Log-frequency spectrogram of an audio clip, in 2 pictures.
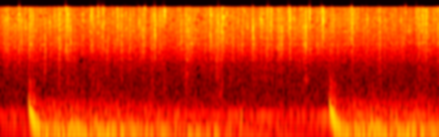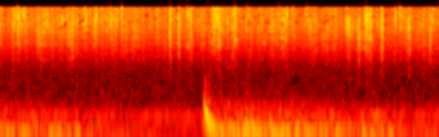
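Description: Cinematic outro sound effects: three deep booms, each falling in pitch, about three seconds apart. Each boom leaves a low rumble that fades slowly, under a steady crackle like burning embers.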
